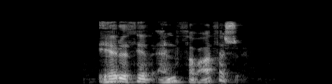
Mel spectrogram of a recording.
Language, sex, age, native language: Icelandic, male, 30-39, Icelandic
